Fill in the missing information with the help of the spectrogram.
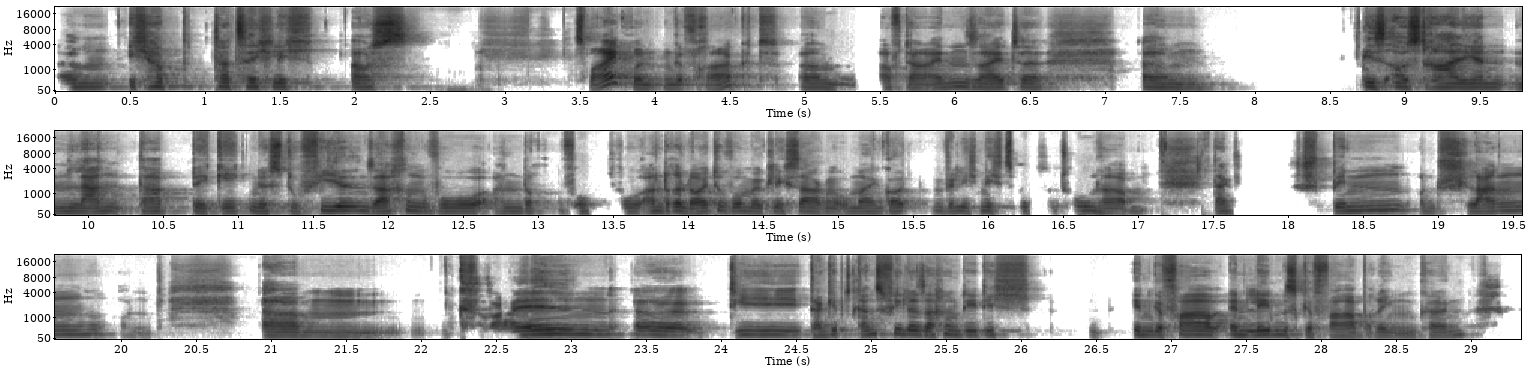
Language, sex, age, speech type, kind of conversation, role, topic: German, female, 60-64, conversation, advice, advisor, Wie erlebst du deinen Umzug in eine neue Stadt und deinen Neubeginn?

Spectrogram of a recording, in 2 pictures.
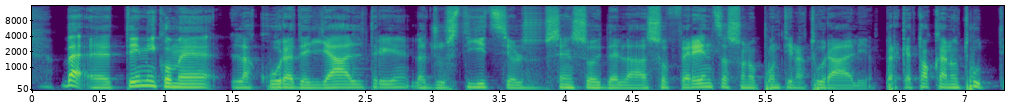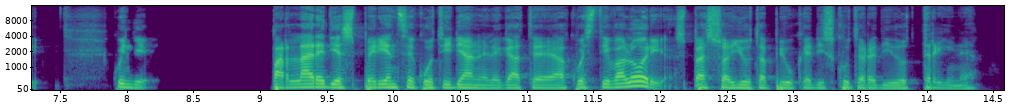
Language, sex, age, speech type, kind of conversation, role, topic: Italian, male, 25-29, read, expert-assistant, expert, Il dialogo tra religioni diverse può aiutarci a comprenderci meglio?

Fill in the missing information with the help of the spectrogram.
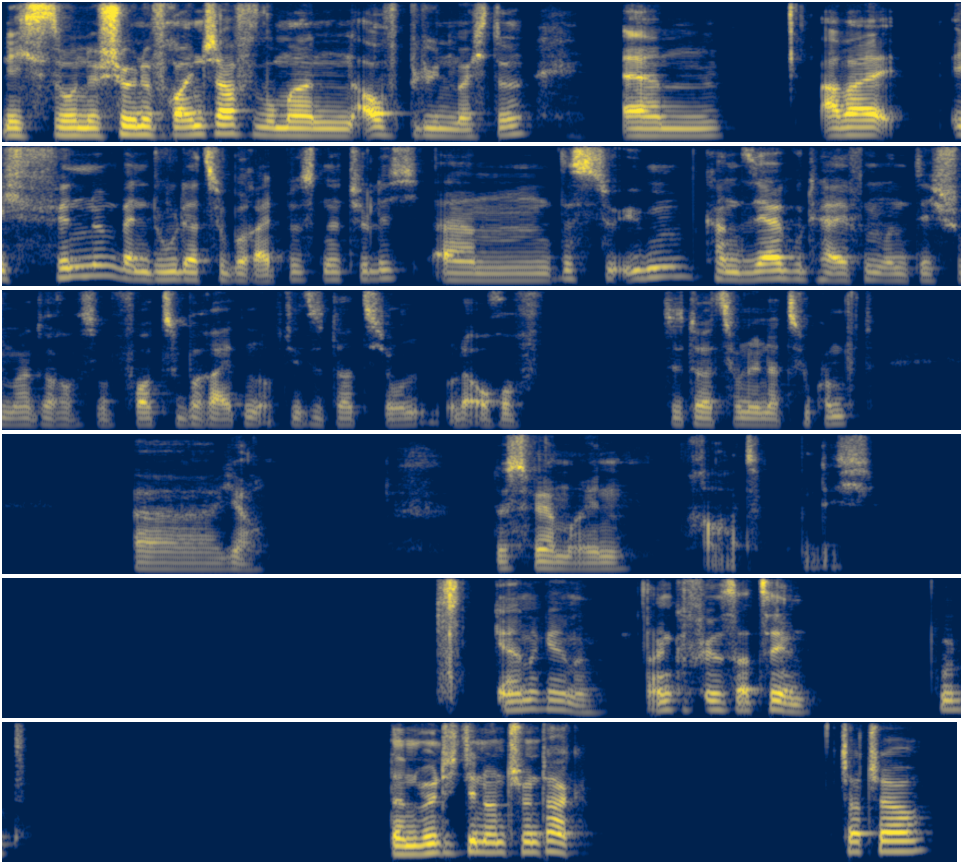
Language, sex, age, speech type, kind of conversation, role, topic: German, male, 20-24, conversation, advice, advisor, Wie kann ich damit umgehen, dass mich die direkte Rückmeldung meines Freundes verletzt?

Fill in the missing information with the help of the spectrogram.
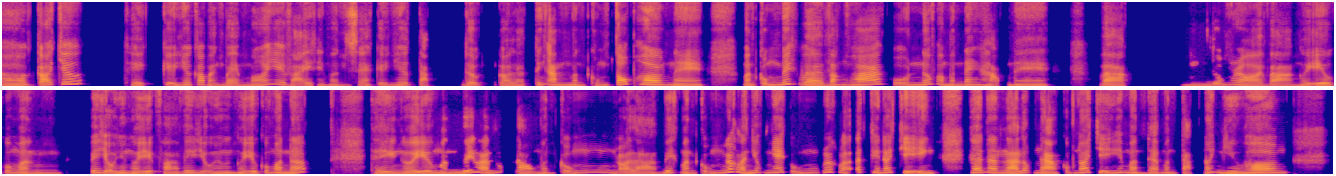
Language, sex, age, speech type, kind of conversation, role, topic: Vietnamese, female, 20-24, conversation, podcast, guest, Bạn có thể kể về một lần thay đổi lớn trong cuộc đời mình không?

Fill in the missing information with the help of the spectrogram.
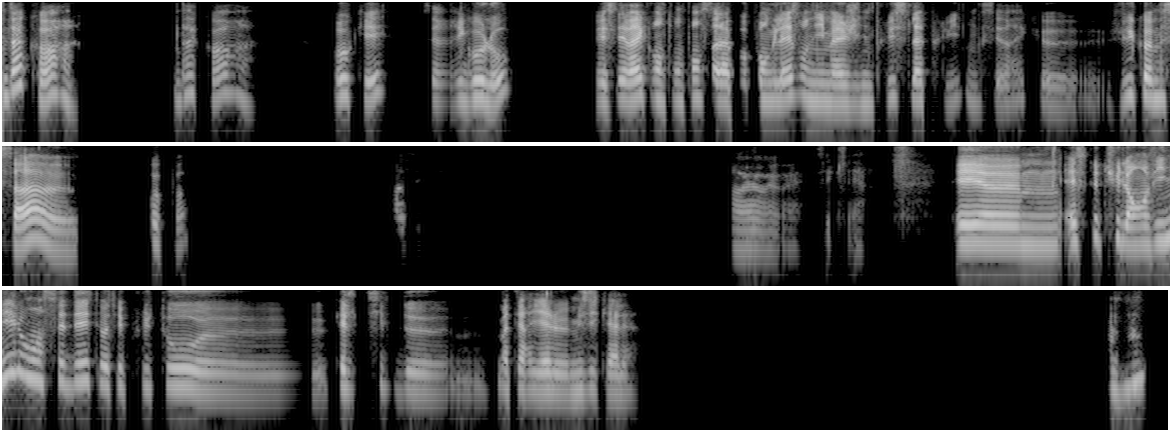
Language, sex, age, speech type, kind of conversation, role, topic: French, female, 40-44, conversation, podcast, host, Quel album emporterais-tu sur une île déserte ?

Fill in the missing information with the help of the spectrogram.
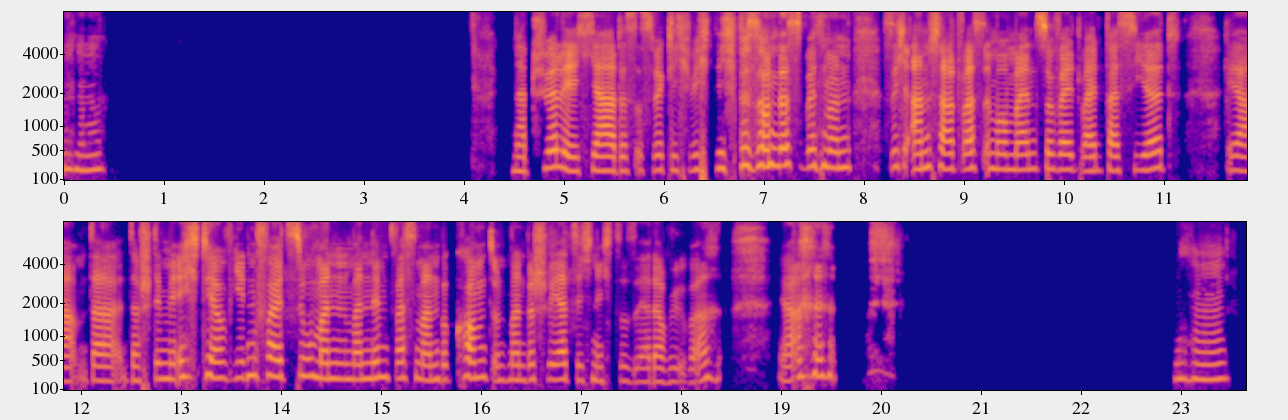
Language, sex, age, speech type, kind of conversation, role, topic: German, female, 35-39, conversation, unstructured, none, Was bevorzugst du: Stadtleben oder Landleben?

